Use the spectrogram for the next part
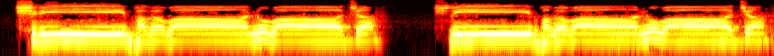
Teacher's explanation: শ্রীটা কিন্তু দীর্ঘ, বাটা দীর্ঘ, আবার এখানে নুবা এটাও দীর্ঘ, তাহলে তিনটে দীর্ঘ আছে, শ্রী বা আর বা, তাহলে তিন জায়গায় দীর্ঘ টানতে হবে।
